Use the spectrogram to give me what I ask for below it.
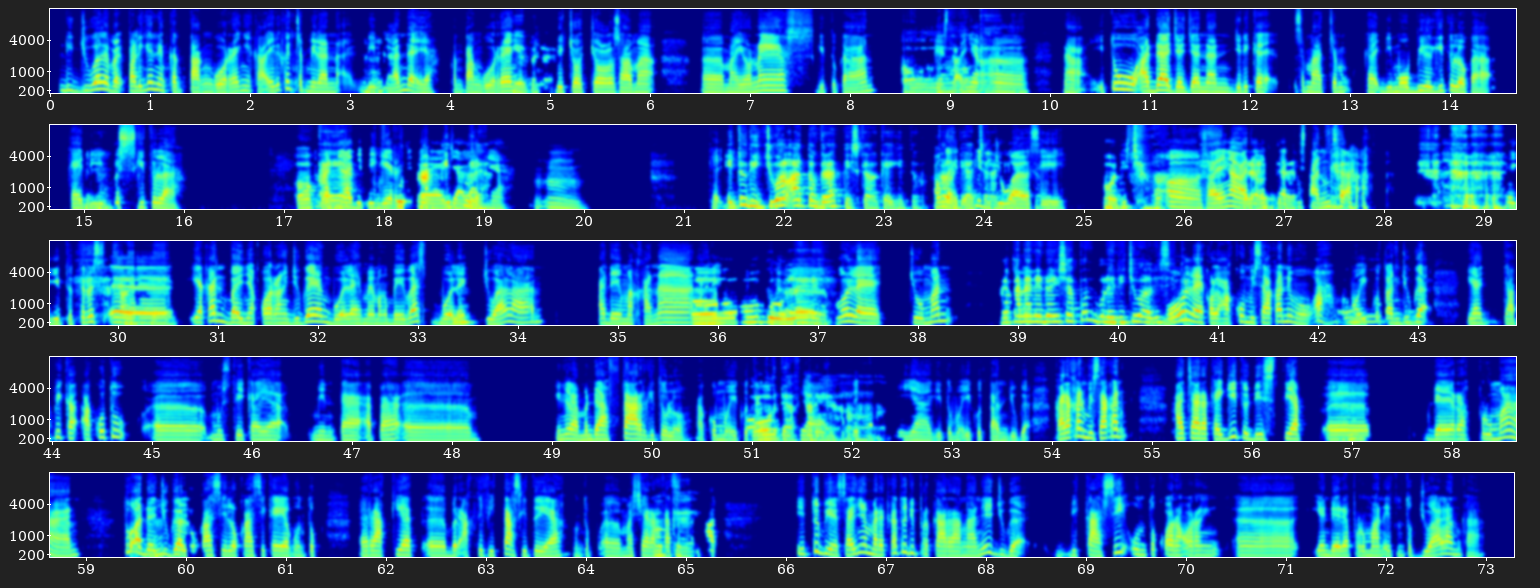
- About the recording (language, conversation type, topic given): Indonesian, podcast, Bagaimana rasanya mengikuti acara kampung atau festival setempat?
- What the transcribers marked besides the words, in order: other background noise; in English: "food truck"; laughing while speaking: "enggak"; laughing while speaking: "dijual"; laugh; tapping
